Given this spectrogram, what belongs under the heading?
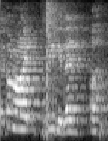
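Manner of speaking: hammed-up sulky goodbye; mock huffy exit. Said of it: "don't just go".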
